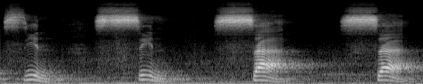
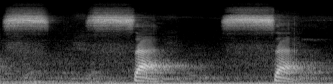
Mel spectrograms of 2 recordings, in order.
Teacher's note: Jadi dia tipis keluarnya dari ujung lidah, ya, yang menempel pada bagian gusi bagian bawah. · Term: huruf sin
